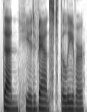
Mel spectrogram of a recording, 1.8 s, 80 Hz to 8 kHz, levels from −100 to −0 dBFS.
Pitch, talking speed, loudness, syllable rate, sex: 170 Hz, 170 wpm, -19 LUFS, 5.0 syllables/s, female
